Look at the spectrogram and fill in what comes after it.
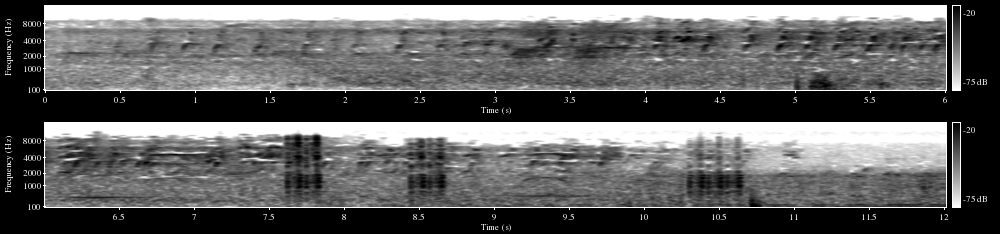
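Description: Faint birds chirping in quick repeated notes, with a couple of low bumps around the middle and near the end.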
